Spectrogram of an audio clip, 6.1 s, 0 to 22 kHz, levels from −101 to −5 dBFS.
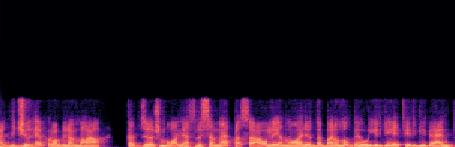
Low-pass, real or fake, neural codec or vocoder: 7.2 kHz; fake; codec, 16 kHz in and 24 kHz out, 0.6 kbps, FireRedTTS-2 codec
